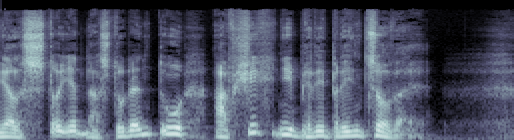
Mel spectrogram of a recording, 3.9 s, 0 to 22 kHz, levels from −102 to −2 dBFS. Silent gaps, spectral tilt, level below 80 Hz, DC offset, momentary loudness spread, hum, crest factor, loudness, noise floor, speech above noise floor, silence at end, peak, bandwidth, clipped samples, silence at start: none; -4 dB/octave; -48 dBFS; under 0.1%; 7 LU; none; 20 dB; -20 LUFS; -50 dBFS; 30 dB; 0 s; 0 dBFS; 17 kHz; under 0.1%; 0 s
